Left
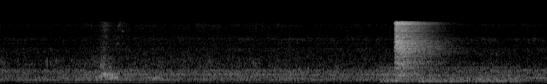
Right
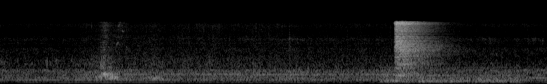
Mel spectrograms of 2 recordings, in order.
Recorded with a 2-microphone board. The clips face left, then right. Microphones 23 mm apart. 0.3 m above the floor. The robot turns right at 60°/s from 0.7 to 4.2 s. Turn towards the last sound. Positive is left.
turn(degrees=0)  # may be behind; listen again after turning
